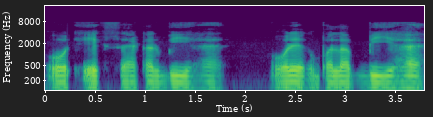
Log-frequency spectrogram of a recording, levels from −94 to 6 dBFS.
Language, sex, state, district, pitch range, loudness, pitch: Hindi, male, Uttar Pradesh, Saharanpur, 90-95 Hz, -19 LUFS, 90 Hz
